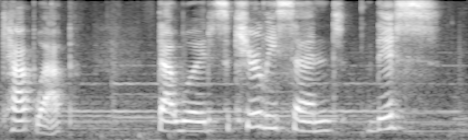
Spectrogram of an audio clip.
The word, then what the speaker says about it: CAPWAP: You would send it through a protocol called CapWap. Yes, CapWap. All right. So normally, the normal situation is that you would have, there's a secure protocol called CapWap that would securely send this update, would securely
